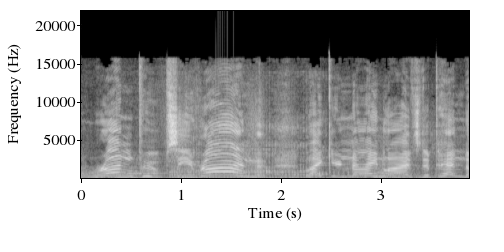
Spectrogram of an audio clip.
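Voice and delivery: high, loud urgent call; urgent shout. Acted. Narrator urging Poopsie to flee, a high urgent shout. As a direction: yell at her to run.

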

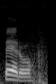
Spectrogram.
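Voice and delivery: "Pero" with a single quick tap of the R; non-trilled Spanish R. Shown as a demonstration. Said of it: "the trilled and non-trilled R".

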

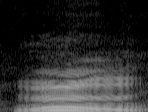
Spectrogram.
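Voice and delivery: low soft pondering hmm; thoughtful hmm. Shown as a demonstration. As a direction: hum like a wise man pondering. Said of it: "we say".

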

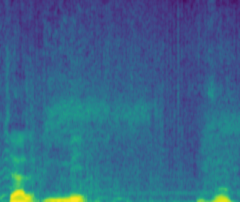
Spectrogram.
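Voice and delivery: very slow, stretched calmez-vous; long drawn-out plea. Real, not acted. Gamer begging the fast monsters, calmez-vous stretched slowly. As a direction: drag out every syllable of calmez-vous.

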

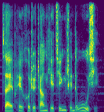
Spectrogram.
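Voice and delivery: usual speaking voice

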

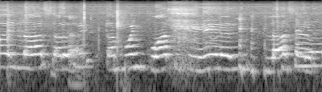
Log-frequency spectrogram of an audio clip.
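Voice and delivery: high, slow, drawn-out mock lament; mock mourners wailing. Mourners weeping over Lázaro, high slow mock wail. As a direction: stretch out the wail like a hammed-up mourner. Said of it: "ellos ahí todos llorando".

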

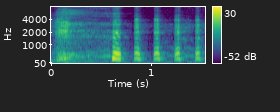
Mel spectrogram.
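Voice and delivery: high burst of giggles; delighted laugh. Real, not acted. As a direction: laugh at your own discovery. Delighted at finding the card.

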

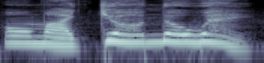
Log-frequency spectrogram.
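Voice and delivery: loud shocked yell; startled shout. Real, not acted. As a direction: yell as danger hits. Near death in game.

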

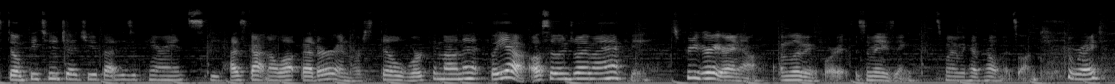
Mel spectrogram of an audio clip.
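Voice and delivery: ordinary talk, nothing marked

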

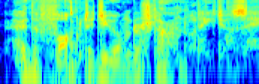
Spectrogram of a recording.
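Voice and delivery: hushed, disbelieving aside; baffled whisper. Retold or imitated. The boys privately baffled by what they just heard, whispered. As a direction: whisper it low in astonishment.

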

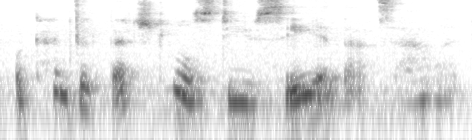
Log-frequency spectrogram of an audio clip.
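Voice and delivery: plain reading voice

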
